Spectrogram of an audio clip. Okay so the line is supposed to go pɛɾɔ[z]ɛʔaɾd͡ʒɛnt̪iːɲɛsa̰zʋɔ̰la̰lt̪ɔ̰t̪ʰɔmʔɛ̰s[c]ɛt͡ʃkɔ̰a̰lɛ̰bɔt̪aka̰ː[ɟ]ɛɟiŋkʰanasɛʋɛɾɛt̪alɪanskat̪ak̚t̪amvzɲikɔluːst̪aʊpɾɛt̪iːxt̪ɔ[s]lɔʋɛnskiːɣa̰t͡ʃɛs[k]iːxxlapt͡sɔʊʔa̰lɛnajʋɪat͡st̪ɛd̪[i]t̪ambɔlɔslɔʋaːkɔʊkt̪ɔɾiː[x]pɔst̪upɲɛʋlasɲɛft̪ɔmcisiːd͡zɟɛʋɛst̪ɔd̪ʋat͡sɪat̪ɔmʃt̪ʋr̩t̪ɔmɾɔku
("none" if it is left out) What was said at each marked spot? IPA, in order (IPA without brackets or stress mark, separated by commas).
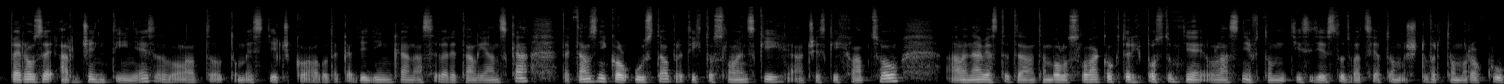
z, c, ɟ, s, k, a, x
